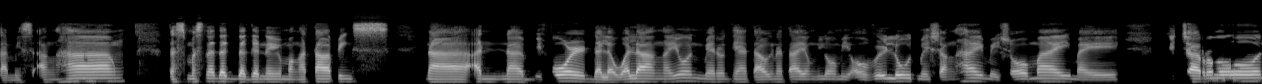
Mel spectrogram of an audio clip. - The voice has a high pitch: No, low, 130 Hz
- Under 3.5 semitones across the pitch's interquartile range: Yes, average, 2.8 semitones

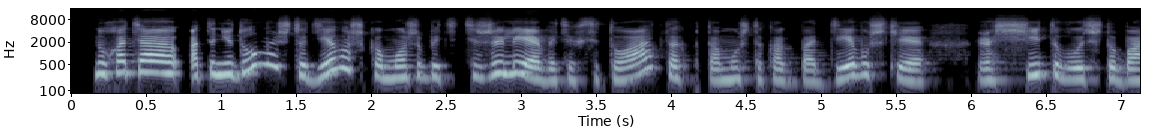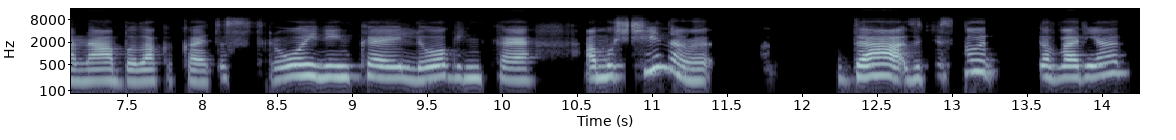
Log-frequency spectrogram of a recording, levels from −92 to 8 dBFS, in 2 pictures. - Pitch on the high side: Yes, high, 225 Hz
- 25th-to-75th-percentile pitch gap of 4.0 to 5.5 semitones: Yes, average, 4.7 semitones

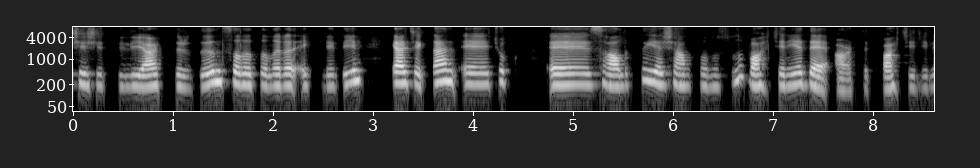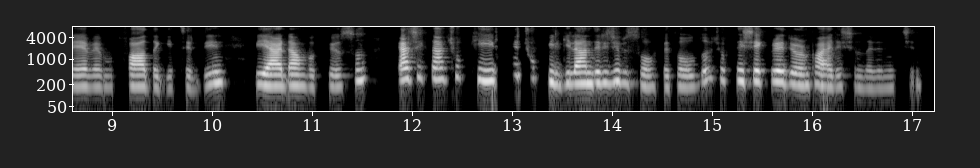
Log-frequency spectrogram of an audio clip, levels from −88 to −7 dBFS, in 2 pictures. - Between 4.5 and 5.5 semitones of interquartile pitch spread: No, average, 4.0 semitones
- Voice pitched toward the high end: Yes, high, 195 Hz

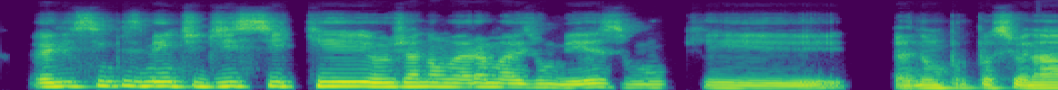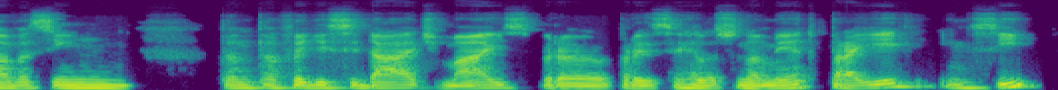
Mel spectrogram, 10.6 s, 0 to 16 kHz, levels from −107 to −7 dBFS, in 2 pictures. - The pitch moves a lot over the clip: Yes, wide, 6.2 semitones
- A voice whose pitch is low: Yes, low, 115 Hz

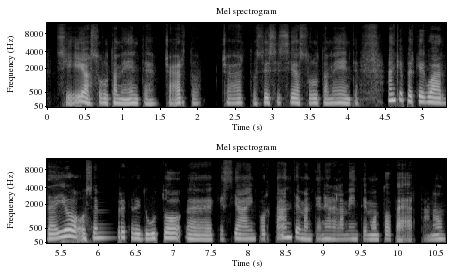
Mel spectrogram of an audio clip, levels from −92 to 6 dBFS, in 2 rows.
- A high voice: No, medium, 145 Hz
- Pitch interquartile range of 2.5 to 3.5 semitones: Yes, average, 2.8 semitones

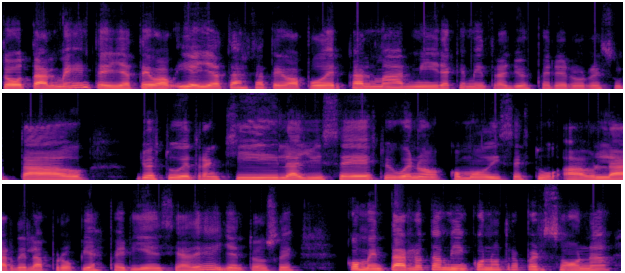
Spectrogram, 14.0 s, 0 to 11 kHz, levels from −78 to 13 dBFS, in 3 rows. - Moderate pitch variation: Yes, average, 3.2 semitones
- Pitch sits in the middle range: Yes, medium, 175 Hz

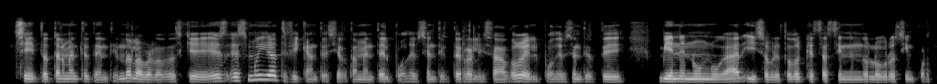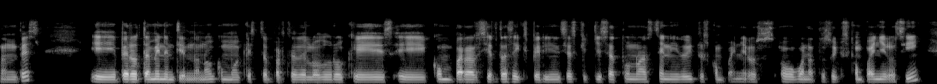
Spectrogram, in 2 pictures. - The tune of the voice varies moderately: No, narrow, 1.4 semitones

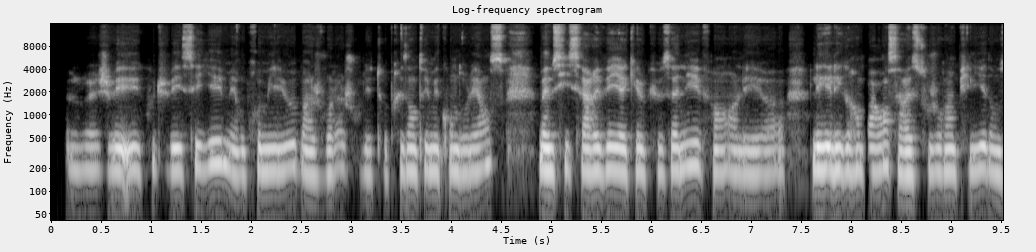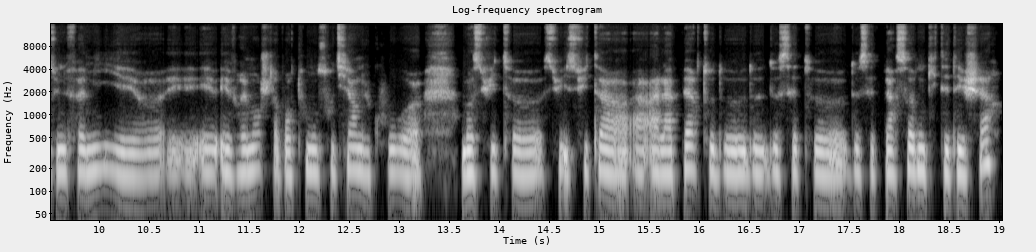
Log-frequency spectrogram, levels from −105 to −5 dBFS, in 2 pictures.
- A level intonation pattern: Yes, narrow, 1.7 semitones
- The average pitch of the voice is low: No, medium, 175 Hz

